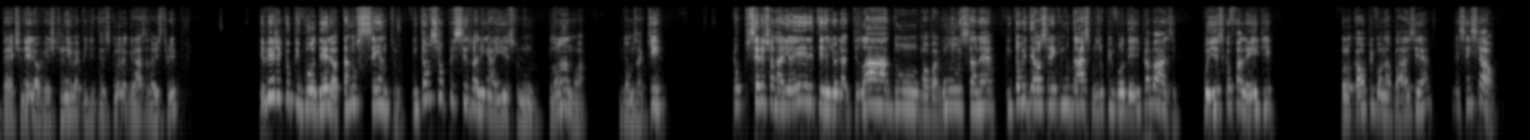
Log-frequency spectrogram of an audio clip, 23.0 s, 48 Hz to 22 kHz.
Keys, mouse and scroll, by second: 1.3 alt+click, 2.1 middle click, 2.9 alt+middle click, 3.6 w, 4.0 alt+middle click, 5.4 alt+middle click, 6.7 alt+click, 7.6 alt+click, 8.2 alt+click, 9.5 click, 10.0 scroll down 2, 10.2 scroll up 2, 10.5 w, 11.0 click, 11.9 middle click, 12.3 alt+w, 12.8 alt+scroll up 1, 13.1 alt+middle click, 14.2 alt+w, 15.8 alt+scroll up 1, 22.3 middle click.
